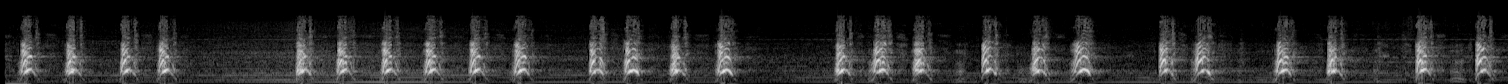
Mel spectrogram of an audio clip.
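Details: Border Collies barking after finding a snake in a yard: loud, sharp barks in quick bursts of three to five, about 140 per minute, with short pauses between bursts.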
